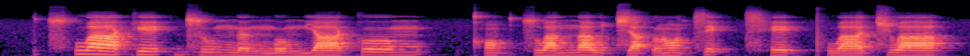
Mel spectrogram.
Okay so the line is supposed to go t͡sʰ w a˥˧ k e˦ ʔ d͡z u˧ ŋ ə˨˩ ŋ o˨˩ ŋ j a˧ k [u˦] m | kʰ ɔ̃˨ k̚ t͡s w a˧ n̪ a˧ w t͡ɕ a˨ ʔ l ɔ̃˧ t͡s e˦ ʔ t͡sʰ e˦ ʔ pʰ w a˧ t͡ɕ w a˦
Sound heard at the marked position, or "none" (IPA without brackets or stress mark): o˦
